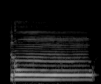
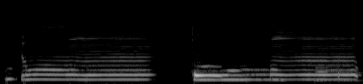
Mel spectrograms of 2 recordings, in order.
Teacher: Yang betulnya dua bunyi. Satu mulut, baru hidung.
